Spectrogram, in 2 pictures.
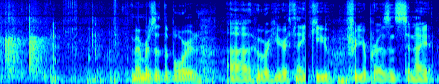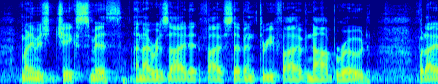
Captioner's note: applause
